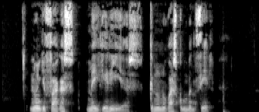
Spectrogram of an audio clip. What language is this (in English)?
Galician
